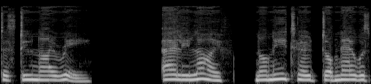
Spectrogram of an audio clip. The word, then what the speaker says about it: Donaire: Bantam weight and featherweight his surname is often mispronounced as dunair but is properly pronounced as duni early life Nonito Don was born in talibon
